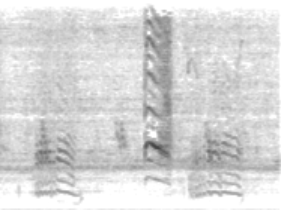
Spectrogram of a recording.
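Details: Pet cat watching birds, making soft not-quite-meow chirps, apparently to get their attention: two quivering, falling chirrups a couple of seconds apart, with a single bright bird chirp between them over a steady low hum.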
